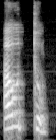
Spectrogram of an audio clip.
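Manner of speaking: "ought to" said aut-o, no G or H sounded; pronouncing ought to. Shown as a demonstration. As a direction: say "ought to" with just the T. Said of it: "on ne prononce pas le G et le H".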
